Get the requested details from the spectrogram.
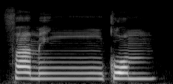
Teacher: کلمت فمنکم میں نون ساکن ہے، پھر حرف الکاف ہے، کاف حروف الاخفاء میں سے ہے تو ہم یہ حکم کو غنہ کے ساتھ ادا کریں گے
